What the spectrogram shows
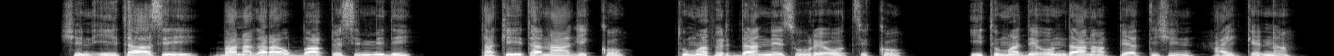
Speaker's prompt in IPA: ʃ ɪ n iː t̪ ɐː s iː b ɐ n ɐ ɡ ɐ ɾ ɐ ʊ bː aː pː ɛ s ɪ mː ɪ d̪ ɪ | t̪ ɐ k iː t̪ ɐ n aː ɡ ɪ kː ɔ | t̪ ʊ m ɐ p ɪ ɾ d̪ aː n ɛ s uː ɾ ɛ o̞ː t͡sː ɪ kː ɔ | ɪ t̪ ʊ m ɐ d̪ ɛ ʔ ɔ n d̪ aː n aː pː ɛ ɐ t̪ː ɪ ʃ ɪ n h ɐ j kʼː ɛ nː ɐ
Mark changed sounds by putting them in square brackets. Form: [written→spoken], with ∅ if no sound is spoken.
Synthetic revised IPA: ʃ ɪ n iː t̪ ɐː s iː b ɐ n ɐ ɡ ɐ ɾ ɐ ʊ bː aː pː ɛ s ɪ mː ɪ d̪ ɪ | t̪ ɐ k iː t̪ ɐ n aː ɡ ɪ kː ɔ | t̪ ʊ m ɐ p ɪ ɾ d̪ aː [n→nː] ɛ s uː ɾ ɛ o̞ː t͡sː ɪ kː ɔ | ɪ t̪ ʊ m ɐ d̪ ɛ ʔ ɔ n d̪ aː n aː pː ɛ ɐ t̪ː ɪ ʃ ɪ n h ɐ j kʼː ɛ nː ɐ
